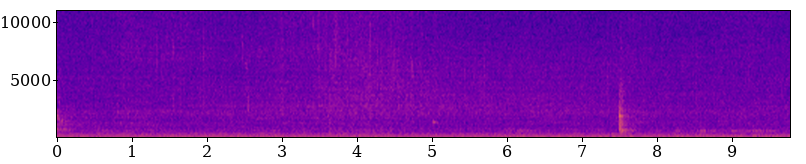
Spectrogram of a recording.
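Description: Yorkshire pudding batter sizzling as it is poured into hot oil in the cups of a muffin tin: a steady, quiet frying hiss over a low hum, with one brief click about seven and a half seconds in.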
